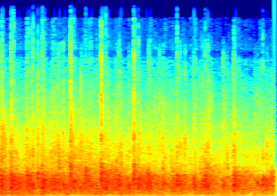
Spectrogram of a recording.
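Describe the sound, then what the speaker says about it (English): A live conference audience claps together for a tech demo: dense, steady applause at close range that holds at an even level throughout with no letup. "Got to give a round of applause for a live demo here."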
